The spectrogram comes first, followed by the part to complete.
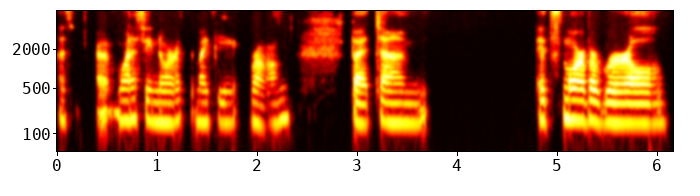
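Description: A woman in her thirties speaks as a podcast guest with a low pitch and a gravelly edge of fry. She talks loosely and chattily, leaning on "like" and "you know" as her thoughts unfold. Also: flat delivery, measured pace, no room sound. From Canada. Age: 30s. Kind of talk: casual conversational storytelling.

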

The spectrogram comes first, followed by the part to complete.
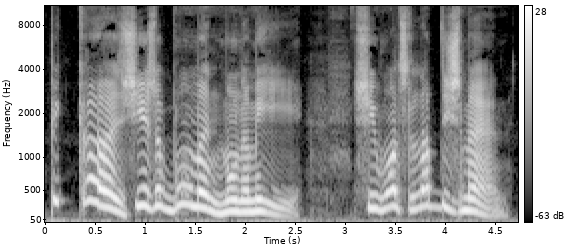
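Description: A man's voice: high voice, very animated, slow, dry recording, clean studio sound, pitched above the performer's own voice, exaggerated voice. A man reading the part of a fussy, vain elderly Belgian detective who speaks precisely and drops French words. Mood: placid reasoning.

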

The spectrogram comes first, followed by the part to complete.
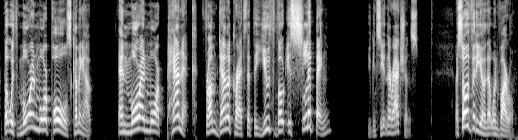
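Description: Animated sarcastic man in his thirties. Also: high-pitched, no echo, clean studio sound. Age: 30s. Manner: impassioned, sarcastic, mocking quoted voices. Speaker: political commentary host. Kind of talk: live political commentary.

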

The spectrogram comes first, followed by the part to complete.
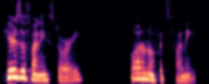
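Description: An American woman chatting casually as a podcast co-host, telling stories in an animated way full of "like" and quoted dialogue. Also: lowish voice, quick pace, no room sound, clean studio sound. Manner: animated storyteller, peppers talk with "like" and quoted dialogue. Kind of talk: casual anecdotal chat.

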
